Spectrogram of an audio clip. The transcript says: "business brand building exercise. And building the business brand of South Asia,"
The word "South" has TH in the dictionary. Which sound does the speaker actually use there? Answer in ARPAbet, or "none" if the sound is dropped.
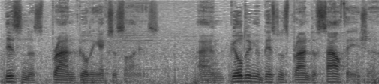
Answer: TH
